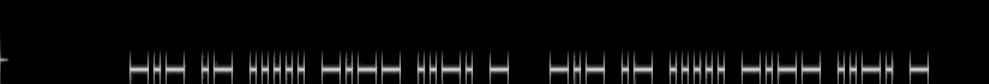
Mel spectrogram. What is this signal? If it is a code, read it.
Morse code, heard as a keyed tone, about 20 wpm, 700 Hz. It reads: KA5YFT KA5YFT
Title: USA Call Signs Repeated 2x 20wpm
